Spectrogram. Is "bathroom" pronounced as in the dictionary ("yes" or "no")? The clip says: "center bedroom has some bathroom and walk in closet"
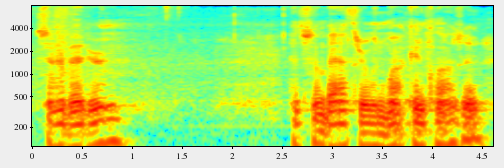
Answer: yes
